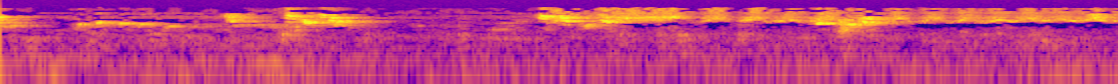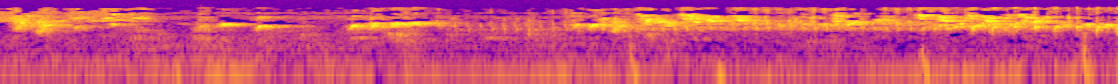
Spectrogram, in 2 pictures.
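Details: Home-trained canary singing on its keeper's hand; varied song of high chirps, a sweeping whistle, dense rattling trills and a long buzzy roll, with a brief silent pause near the start.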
